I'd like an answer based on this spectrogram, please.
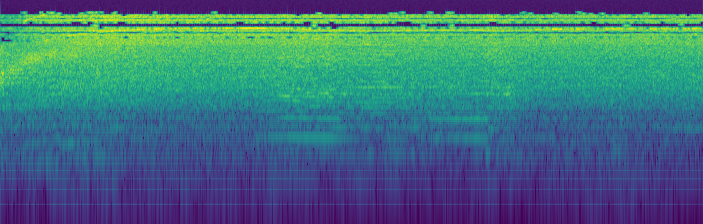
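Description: Electric angle grinder with a cutting disc running and cutting steadily, a constant motor hum under the noise of the cut, easing off a little near the end.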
